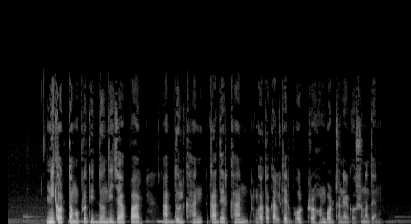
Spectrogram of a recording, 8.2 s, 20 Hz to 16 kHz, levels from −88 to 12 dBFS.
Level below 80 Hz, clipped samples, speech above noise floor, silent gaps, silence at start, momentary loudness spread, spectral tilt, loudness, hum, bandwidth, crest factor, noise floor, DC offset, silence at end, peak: -58 dBFS; under 0.1%; 33 dB; none; 0.45 s; 16 LU; -6 dB/octave; -24 LUFS; none; 11 kHz; 24 dB; -57 dBFS; under 0.1%; 0.7 s; 0 dBFS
